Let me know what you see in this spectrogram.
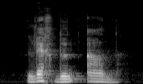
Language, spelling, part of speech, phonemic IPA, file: Dutch, legden aan, verb, /ˈlɛɣdə(n) ˈan/, Nl-legden aan.ogg
- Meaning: inflection of aanleggen: 1. plural past indicative 2. plural past subjunctive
